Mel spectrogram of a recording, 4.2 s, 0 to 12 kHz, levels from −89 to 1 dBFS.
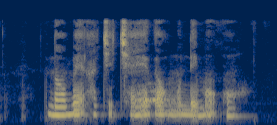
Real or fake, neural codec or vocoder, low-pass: real; none; 7.2 kHz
